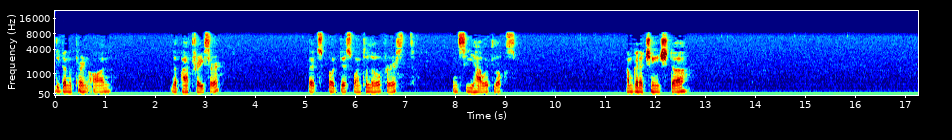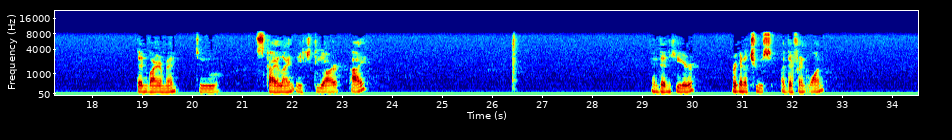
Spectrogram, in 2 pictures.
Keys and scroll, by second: 0.0-0.5 typing, 2.9 d, 6.2-8.4 typing.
